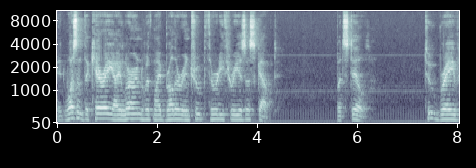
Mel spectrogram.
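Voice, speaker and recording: A somewhat breathy man with an American accent, at a very slow pace. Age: 70s. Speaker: poet. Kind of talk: poetry reading.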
